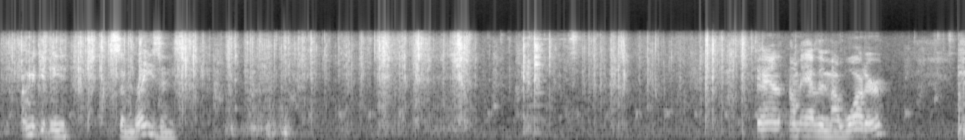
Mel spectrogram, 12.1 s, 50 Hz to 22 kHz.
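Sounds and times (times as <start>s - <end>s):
plastic sleeve crinkling: 0.0s - 9.7s.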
